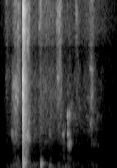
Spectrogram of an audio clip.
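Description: A few faint, short clicks and ticks, the sharpest about half a second in, between stretches where the livestream audio drops out entirely: the stream's sound is glitching.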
